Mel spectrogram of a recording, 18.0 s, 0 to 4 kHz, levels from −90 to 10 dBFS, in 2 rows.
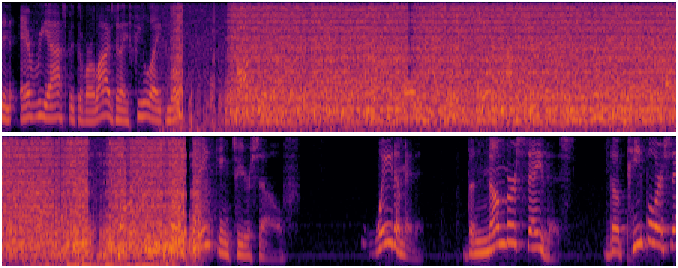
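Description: At 2.23 s a second copy of the speech arrives about 225 ms behind the original, roughly as loud, until 2.44 s. This echo leak likely comes from a far-end loudspeaker whose echo canceller let its microphone pickup pass back.

From 2.44 s to 2.97 s the speech itself sinks very deeply, nearly vanishing for about half a second. This is speech suppressed in double talk, likely the canceller muting everything while both ends talked at once.

From 2.82 s to 11.87 s the echo returns for a long stretch, now about 255 ms late and a little louder than the direct speech. It is the same echo leak, heard over the 4 kHz-limited G.711 call band.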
